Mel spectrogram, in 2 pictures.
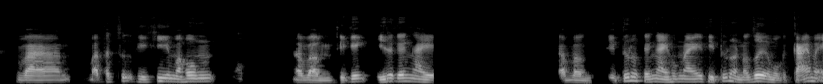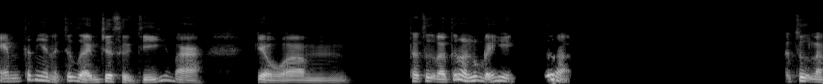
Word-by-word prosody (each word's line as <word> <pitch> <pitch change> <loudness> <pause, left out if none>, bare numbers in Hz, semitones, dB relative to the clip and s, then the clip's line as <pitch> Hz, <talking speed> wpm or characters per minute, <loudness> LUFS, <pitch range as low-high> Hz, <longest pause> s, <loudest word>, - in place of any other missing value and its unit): Và 100 -1 +1 0.3
bà - - -2
thật - - -6
sự - - -6
thì 115 -1 -3
khi 150 -1 +1
mà 130 -3 0
hôm 140 +2 0 0.8
à, 105 - -2
vâng, 100 -2 +1 0.2
thì 105 - -2
cái 140 +1 +1
ý 115 - +1
là 150 - +2
cái 150 - +5
ngày 125 -7 +1 1.3
Dạ - - -2
vâng. 95 -1 -3 0.2
Thì - - -8
tức 160 - +1
là 170 - 0
cái 120 - +1
ngày 125 -4 +3
hôm 130 +1 -5
nay 130 +1 +1
thì, - - -1
tức 155 - -3
là, 165 - -1
nó 110 -1 -3
rơi 150 +5 +7
vào 130 - +1
một 100 - -2
cái 110 - -14
cái 150 - +5
mà 150 - -3
em 145 +1 -2
tất 210 +6 -2
nhiên 190 -4 +1
là - - -4
trước 175 0 +2
giờ - - +8
em 110 +2 +3
chưa 145 - +6
xử 95 - -1
trí, 110 - -1
và, 95 -4 +1 0.5
kiểu, 95 0 +3
ờm, 95 -1 -3 0.6
thật 145 - +2
sự 160 - +3
là, 125 -1 +5
tức - - +3
là, - - +7
lúc 180 +3 +3
đấy - - +4
thì, 160 -5 0 0.3
tức 420 - +3
là - - 0 2.1
Thật - - -9
sự - - +6
là - - +1
120 Hz, 220 wpm, -25 LUFS, 100-150 Hz, 2.1 s, giờ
